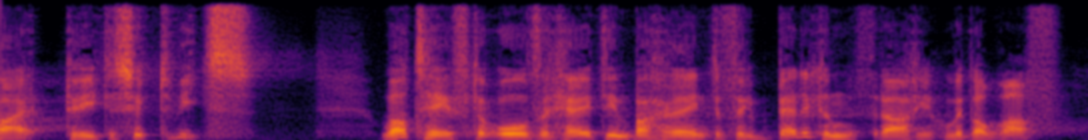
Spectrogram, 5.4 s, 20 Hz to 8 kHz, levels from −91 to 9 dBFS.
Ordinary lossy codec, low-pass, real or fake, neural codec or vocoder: none; none; fake; codec, 16 kHz, 0.5 kbps, FunCodec, trained on LibriTTS, 25 frames a second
